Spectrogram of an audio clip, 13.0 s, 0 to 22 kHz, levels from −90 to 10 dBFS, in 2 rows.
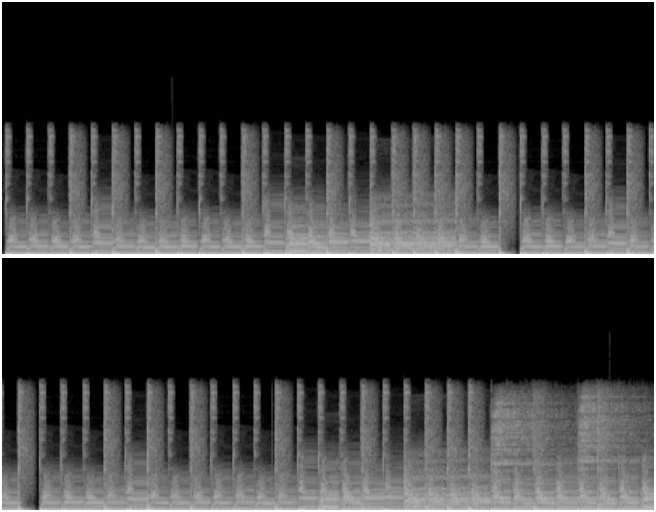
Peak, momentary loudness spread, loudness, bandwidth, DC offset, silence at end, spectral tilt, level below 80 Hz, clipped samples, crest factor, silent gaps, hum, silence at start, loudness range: -4 dBFS; 3 LU; -19 LUFS; 12 kHz; under 0.1%; 0 s; -4.5 dB/octave; -20 dBFS; under 0.1%; 14 dB; none; none; 0 s; 2 LU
